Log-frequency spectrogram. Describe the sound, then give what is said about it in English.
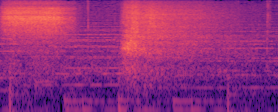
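Two slow, deep breaths with airy, hissing texture during a breathing exercise: a long drawn-in inhale through the nose followed by a gusty exhale through the mouth, fairly quiet with no talking. “Now inhale through the nose and exhale through the mouth, without talking.”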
